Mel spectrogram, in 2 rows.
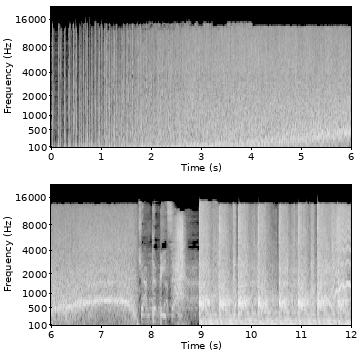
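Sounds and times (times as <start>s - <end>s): white noise sweep: 3.1s - 7.8s.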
